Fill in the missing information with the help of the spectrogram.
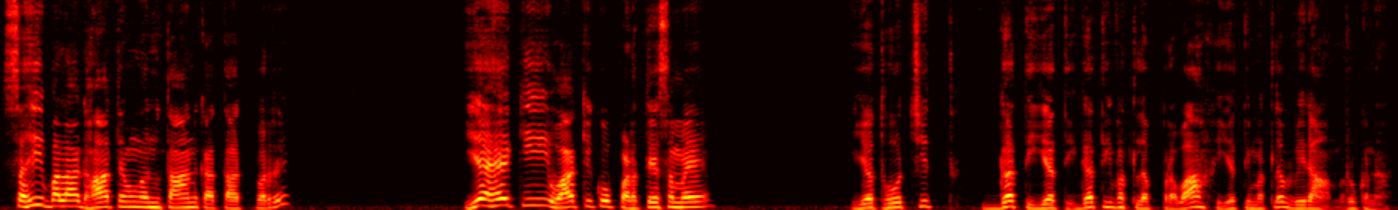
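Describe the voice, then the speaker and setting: A man teaching Hindi grammar in a video lesson, explaining terms deliberately and spelling out examples. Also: high-pitched, animated, a bit bright, dry recording.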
